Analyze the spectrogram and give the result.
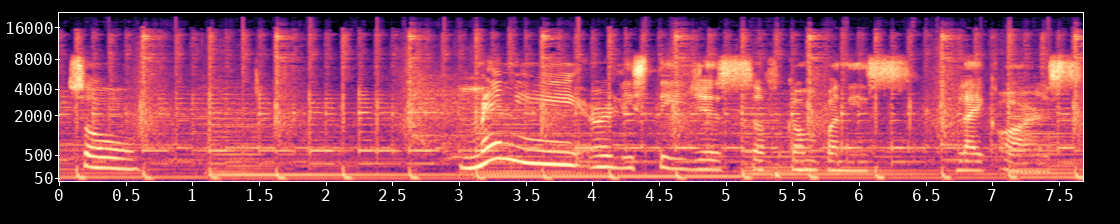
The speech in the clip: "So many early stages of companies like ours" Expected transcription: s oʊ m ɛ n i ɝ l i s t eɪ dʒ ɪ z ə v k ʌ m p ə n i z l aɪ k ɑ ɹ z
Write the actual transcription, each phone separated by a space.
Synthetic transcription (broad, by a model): s oʊ m ɛ n i ɝ l i s t eɪ dʒ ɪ s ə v k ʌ m p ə n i s l aɪ k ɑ ɹ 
